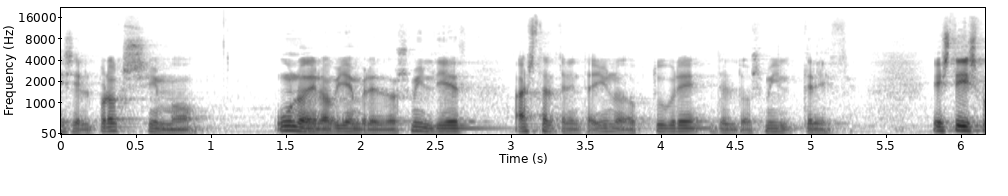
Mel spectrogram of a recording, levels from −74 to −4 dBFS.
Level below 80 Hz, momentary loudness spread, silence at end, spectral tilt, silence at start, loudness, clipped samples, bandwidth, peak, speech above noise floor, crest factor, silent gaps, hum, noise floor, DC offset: -52 dBFS; 11 LU; 0 s; -5 dB/octave; 0 s; -28 LUFS; under 0.1%; 17.5 kHz; -6 dBFS; 23 dB; 22 dB; none; none; -50 dBFS; under 0.1%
